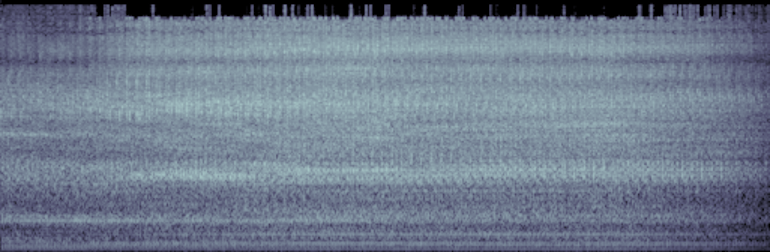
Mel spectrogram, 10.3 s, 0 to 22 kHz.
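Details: 1998 Saab 900 SE running with a temporary fuel supply plugged into the fuel rail to test a suspected bad fuel pump; steady, even idle with light regular ticking and unchanging tone, no misfire or stumble; normal idle.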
